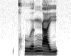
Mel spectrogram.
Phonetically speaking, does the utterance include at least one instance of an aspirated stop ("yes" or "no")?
yes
